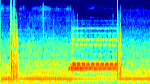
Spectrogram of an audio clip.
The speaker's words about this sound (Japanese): まさかの店の電話が鳴ったと思ったら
